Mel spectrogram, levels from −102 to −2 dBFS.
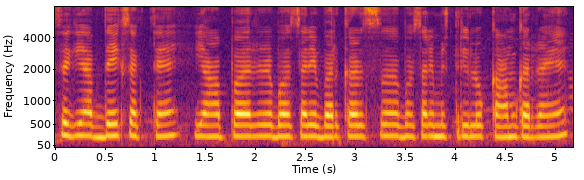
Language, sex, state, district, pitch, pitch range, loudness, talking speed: Hindi, female, Madhya Pradesh, Bhopal, 240 Hz, 235-245 Hz, -14 LUFS, 210 wpm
